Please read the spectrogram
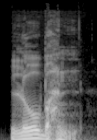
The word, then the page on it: लोभन: Hindi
